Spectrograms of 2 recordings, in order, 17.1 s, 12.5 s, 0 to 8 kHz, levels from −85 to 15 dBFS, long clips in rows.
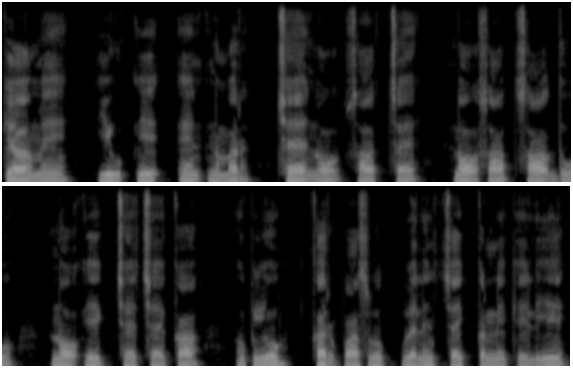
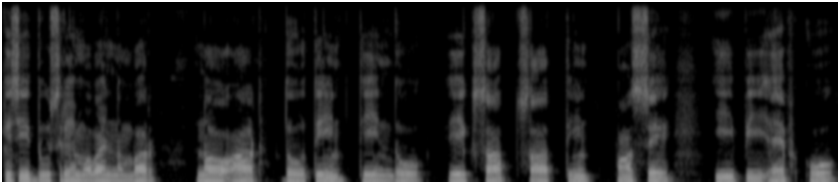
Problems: background sounds at intervals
